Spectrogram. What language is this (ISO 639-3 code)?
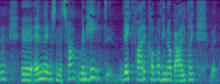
dan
